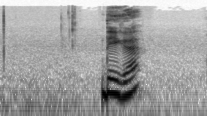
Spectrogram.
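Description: A young woman answers a phone.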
